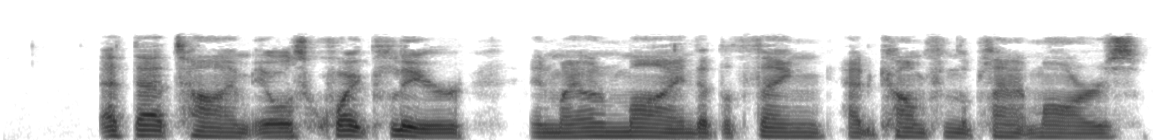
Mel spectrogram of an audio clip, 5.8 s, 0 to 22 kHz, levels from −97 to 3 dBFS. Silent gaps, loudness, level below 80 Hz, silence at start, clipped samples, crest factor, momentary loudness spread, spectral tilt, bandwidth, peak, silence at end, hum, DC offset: none; -21 LUFS; -60 dBFS; 0.5 s; under 0.1%; 18 dB; 9 LU; -5.5 dB/octave; 7.8 kHz; -2 dBFS; 0.1 s; none; under 0.1%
